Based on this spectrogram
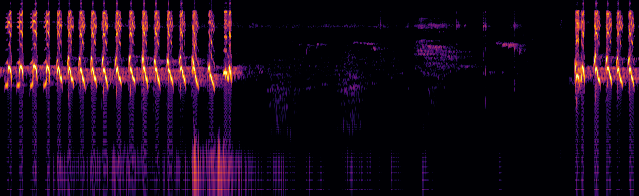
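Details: Greater green leafbird pouring out a rapid chattering run of about eighteen crisp notes in three seconds, then falling silent for several seconds before the same fast chatter starts again. Quiet low noise during the pause.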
